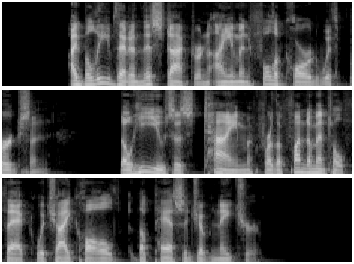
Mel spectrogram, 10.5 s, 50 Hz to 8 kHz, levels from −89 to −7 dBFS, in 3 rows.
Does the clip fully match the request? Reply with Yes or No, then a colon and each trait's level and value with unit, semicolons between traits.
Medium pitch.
No: low, 105 Hz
